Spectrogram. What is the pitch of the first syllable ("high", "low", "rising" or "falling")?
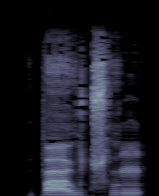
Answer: high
